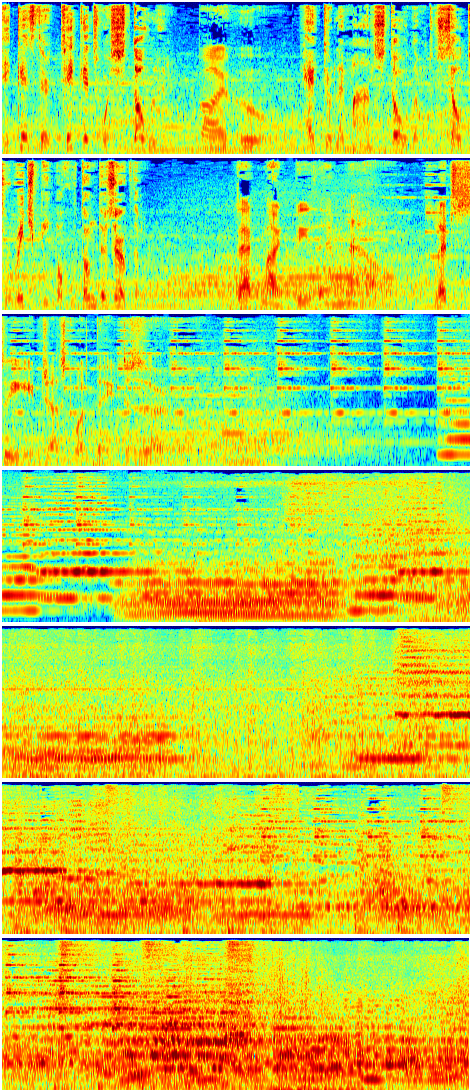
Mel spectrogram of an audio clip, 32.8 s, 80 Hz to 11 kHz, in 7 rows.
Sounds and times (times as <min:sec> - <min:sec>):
Music: 0:00.0 - 0:32.7.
